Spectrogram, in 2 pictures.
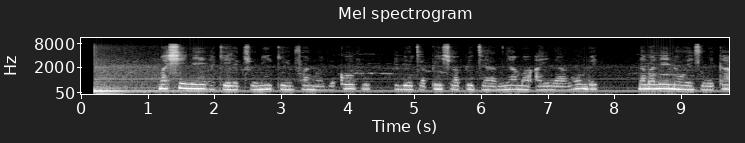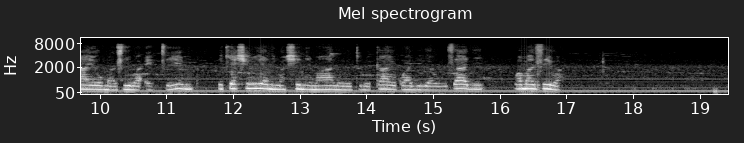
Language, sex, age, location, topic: Swahili, female, 25-35, Dar es Salaam, finance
